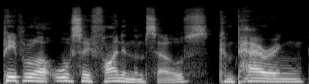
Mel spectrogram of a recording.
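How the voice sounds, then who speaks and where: A man's voice: medium pitch, unhurried, darkish tone. A man, talking candidly in a casual monologue, drifting off on tangents and swearing now and then. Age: 20s. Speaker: vlogger.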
